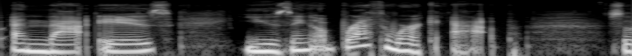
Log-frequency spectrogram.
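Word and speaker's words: Breathwrk: that is using a breathwork app. So the app I use is called Breathwork, but work is spelled W-R-K, so no O.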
